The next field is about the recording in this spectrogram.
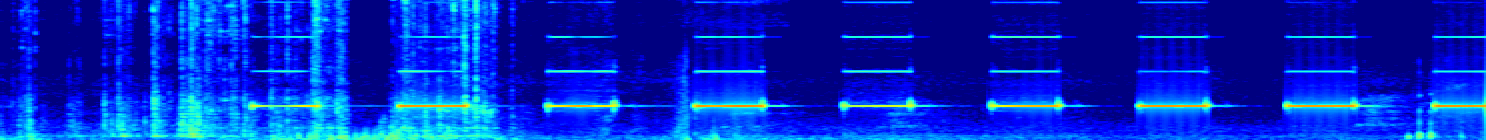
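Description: Steady high-pitched beeps about once a second with the key on and the engine off; a warning alert whose cause is unknown.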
